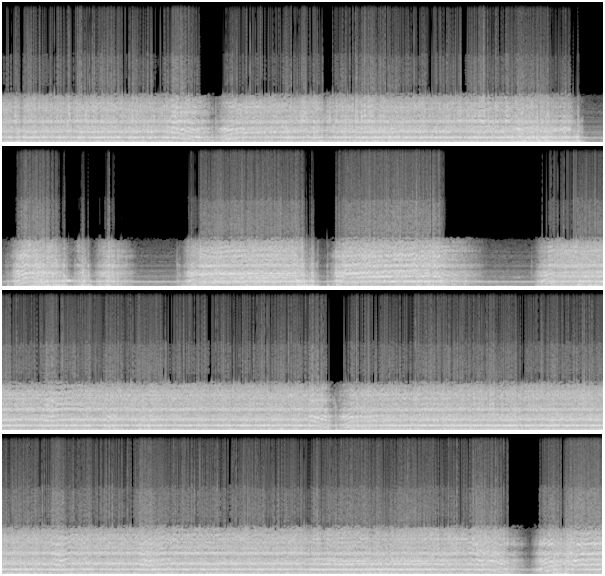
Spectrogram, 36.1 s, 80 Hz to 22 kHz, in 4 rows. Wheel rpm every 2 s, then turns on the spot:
230, 150, 230, 220, 100, 40, 160, 160, 80, 230, 230, 170, 230, 230, 230, 230, 210, 130.
none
